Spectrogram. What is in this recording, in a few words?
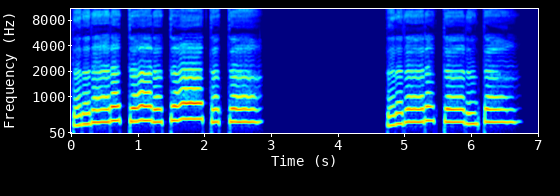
vox female dry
